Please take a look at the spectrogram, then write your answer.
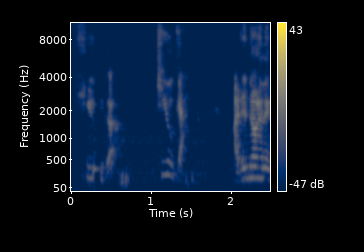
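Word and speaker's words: hygge: Apparently, it's pronounced Huga.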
